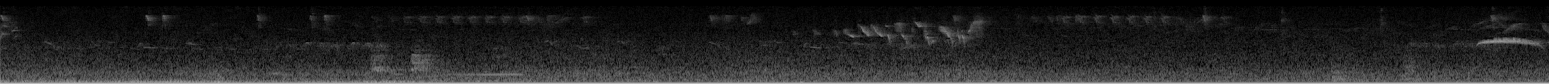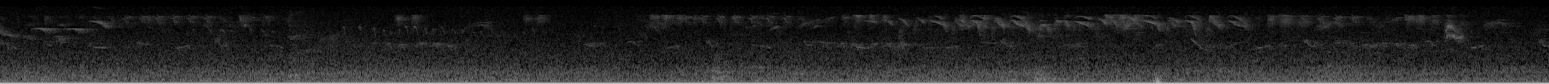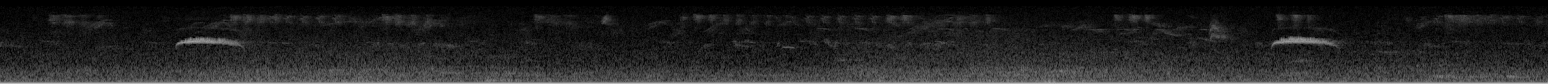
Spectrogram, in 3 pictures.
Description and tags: Sounds of birds singing.
As only the left channel had static, I removed it, duplicated the right channel and put it on the left.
